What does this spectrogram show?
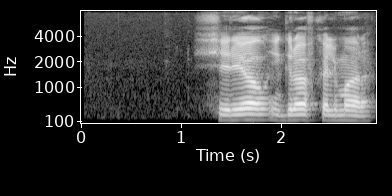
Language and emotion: Russian, neutral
